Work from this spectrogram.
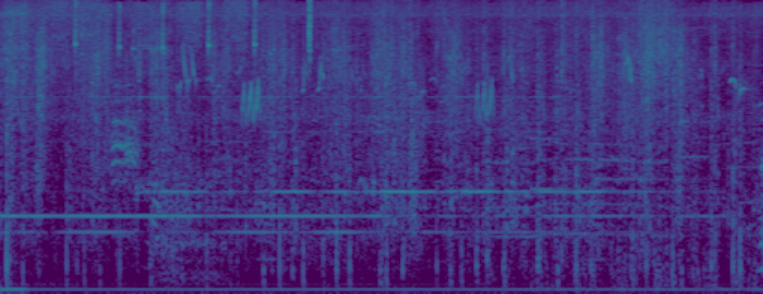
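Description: A horse's hooves clip-clop in a steady walking rhythm while it is ridden in the video game Red Dead Redemption, with quiet sustained music tones behind the even beats.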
